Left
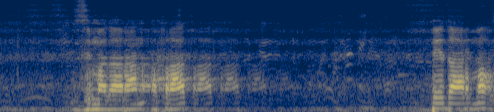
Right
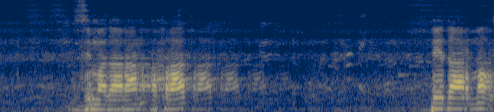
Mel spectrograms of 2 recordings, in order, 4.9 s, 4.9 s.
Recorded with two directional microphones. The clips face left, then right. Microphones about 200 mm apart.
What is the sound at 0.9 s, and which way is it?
Speech, 15° right (ahead or behind).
